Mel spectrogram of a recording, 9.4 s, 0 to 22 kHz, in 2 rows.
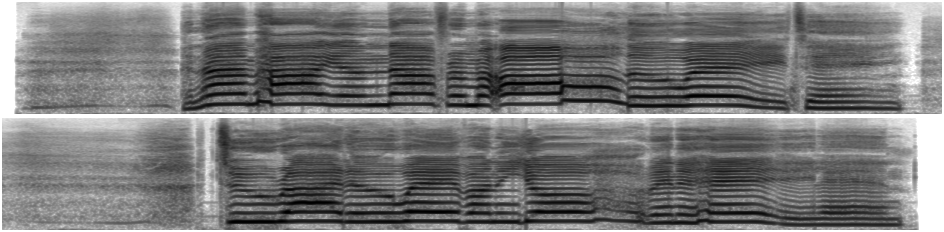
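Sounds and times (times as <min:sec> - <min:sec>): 
lead vocal chorus: 0:00.8 - 0:04.6, 0:05.5 - 0:09.3.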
